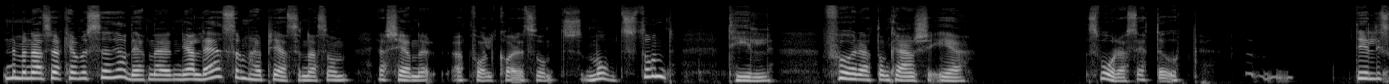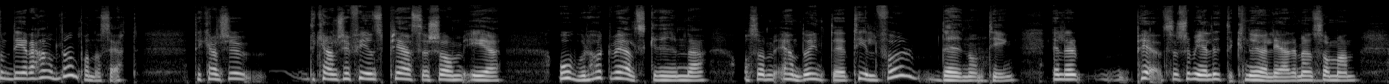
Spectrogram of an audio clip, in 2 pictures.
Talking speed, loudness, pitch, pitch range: 150 wpm, -23 LUFS, 225 Hz, 195-270 Hz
